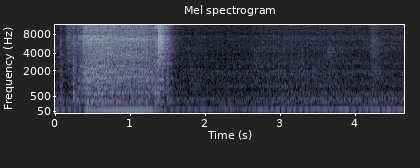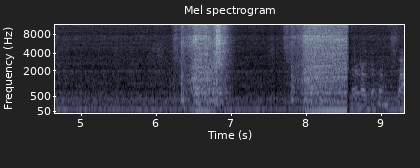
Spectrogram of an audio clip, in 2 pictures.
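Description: An electric sewing machine runs in three loud, close bursts as it sews the front crotch seam of girls' elastic pants, with quieter handling sounds in between.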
